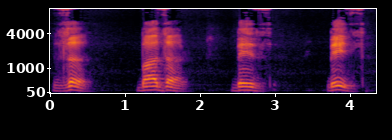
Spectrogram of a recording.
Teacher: Lawan dari theta voiceless adalah voiced dental fricative. Ini biasanya diucapkan seperti z, z.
